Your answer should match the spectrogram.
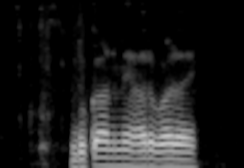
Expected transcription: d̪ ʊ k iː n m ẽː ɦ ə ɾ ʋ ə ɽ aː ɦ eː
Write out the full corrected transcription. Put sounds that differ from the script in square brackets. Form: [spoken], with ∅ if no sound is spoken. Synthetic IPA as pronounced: d̪ ʊ k [aː] n m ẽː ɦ ə ɾ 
